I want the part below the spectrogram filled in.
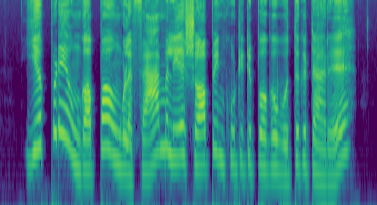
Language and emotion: Tamil, surprised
